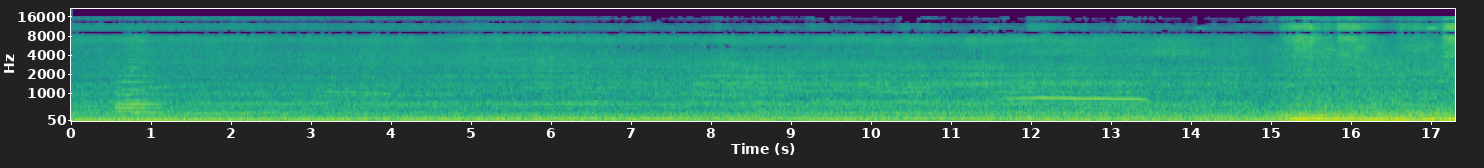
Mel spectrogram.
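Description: Freight train passing close by: the last short blast of the diesel locomotives' horn in the first second, then the steady rumble and clatter of autorack and double-stack container cars rolling past. A brief thin squeal sounds about twelve seconds in, and the rumble grows louder from about fifteen seconds in.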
